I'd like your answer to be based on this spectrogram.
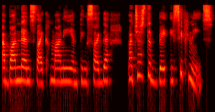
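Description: This Czech-accented woman, a guest coach from the Czech Republic, chats expansively in a relaxed interview, peppering her talk with "like" and "you know." She speaks a little high and a little slow. The sound is dry and clean, as if from a studio.

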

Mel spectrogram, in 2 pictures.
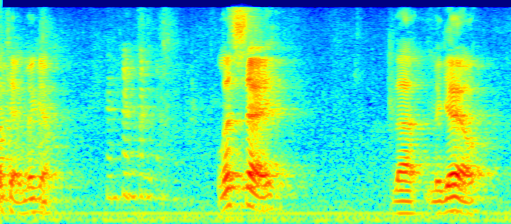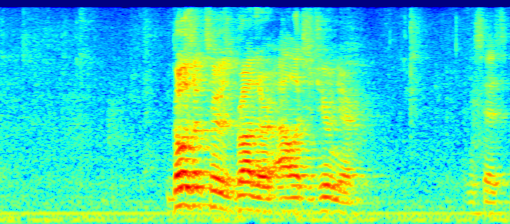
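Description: A man preaching a sermon to a youth group, acting out a story with lively voices and slaps. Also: mid-range voice, a little hiss or hum. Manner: animated storyteller, acting out scenes. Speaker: pastor. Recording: roomy, dull lo-fi hall.

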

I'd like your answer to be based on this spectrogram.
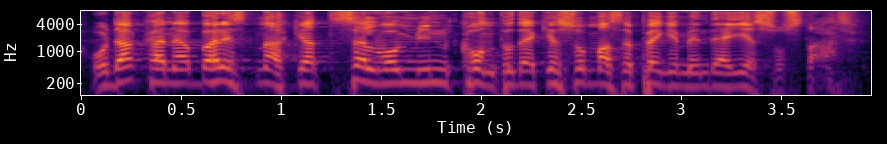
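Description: Pastor, male, high voice, lively storyteller, emphatic sermon delivery.

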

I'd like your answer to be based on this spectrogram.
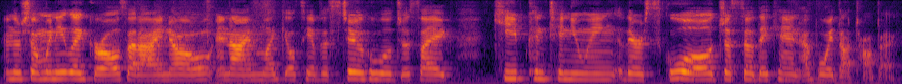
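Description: A woman's voice: mid-range voice, level tone, normal speed. A young woman co-hosting a podcast in casual chat, blunt and teasing with sarcastic jabs. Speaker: podcast co-host.

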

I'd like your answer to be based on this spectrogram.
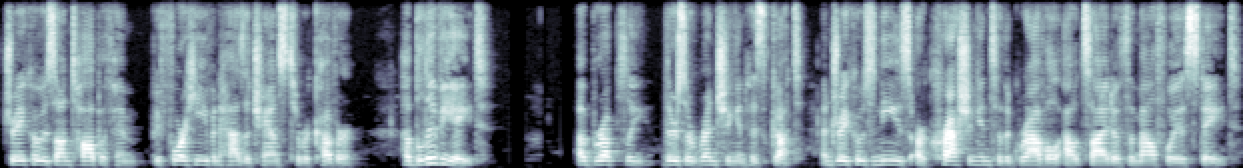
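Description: A woman with a fairly low voice reads fan fiction aloud as an audiobook. She leans into the action with a dramatic, expressive delivery. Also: normal speed, few pauses. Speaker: podfic reader. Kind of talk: expressive fanfiction audiobook narration.

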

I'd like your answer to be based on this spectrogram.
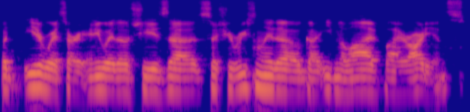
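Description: Low, flat-voiced man with a sore throat. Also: quick pace. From Canada. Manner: rambling, self-correcting, joking. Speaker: podcast host. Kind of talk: casual chat. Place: home, recording remotely. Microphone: home mic, video call.

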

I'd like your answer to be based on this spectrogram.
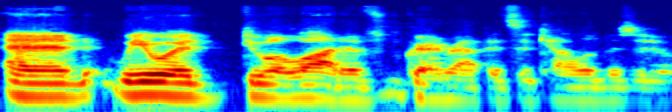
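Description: A man in his thirties, a band member guest, telling stories in an animated way full of "like" and "man". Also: lowish voice, moderate pace. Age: 30s. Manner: animated storyteller, lots of "like" and "man". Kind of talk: casual chat.

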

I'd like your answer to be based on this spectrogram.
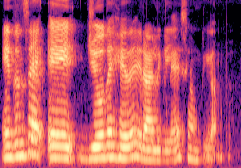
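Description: An animated woman speaking as a podcast guest, recounting a personal experience in a relaxed, conversational way. She tends to act out the lines she quotes, and she often restarts her sentences mid-thought. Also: mid-range voice, moderate pace, a little hiss or hum. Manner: animated, acts out quoted dialogue, frequent restarts and laughs. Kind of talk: personal storytelling in casual conversation.

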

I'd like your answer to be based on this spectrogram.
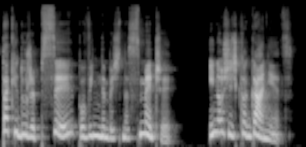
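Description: A woman's voice: a little high, lively intonation, a little slow, fairly bright tone, breathy edge, full character voice. A woman voicing a sulky, frightened boy from the city, petulant and stammering in his retorts. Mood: grumbling.

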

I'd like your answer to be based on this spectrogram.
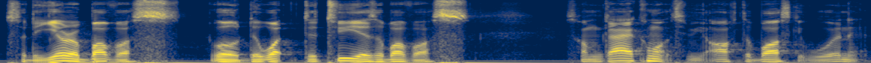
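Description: A man's voice: sits low, brisk, fairly bright tone. A man with a London roadman accent telling an anecdote in casual chat, full of street slang and checking tags.

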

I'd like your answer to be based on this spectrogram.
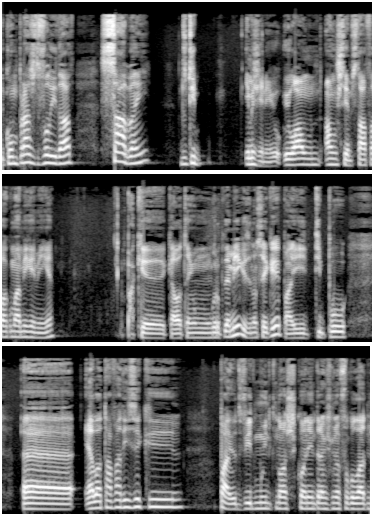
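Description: Fast-talking young European Portuguese man. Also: a little high, warm tone, no echo, studio quality. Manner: slangy, rambling, rants with rising heat. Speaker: podcast host. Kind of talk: solo podcast monologue. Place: indoors, recorded alone at home.

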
